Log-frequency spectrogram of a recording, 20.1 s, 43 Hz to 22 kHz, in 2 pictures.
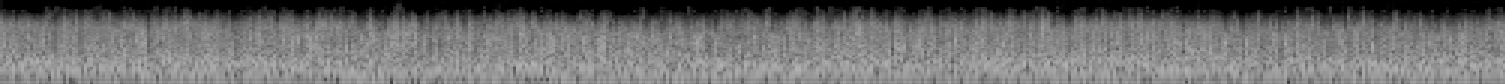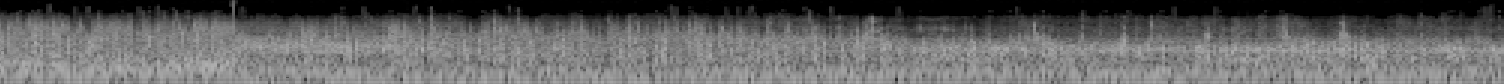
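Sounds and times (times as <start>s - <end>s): motorcycle engine and road rumble: 0.0s - 20.0s
wind rushing over microphone: 0.0s - 20.0s.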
